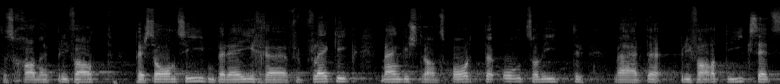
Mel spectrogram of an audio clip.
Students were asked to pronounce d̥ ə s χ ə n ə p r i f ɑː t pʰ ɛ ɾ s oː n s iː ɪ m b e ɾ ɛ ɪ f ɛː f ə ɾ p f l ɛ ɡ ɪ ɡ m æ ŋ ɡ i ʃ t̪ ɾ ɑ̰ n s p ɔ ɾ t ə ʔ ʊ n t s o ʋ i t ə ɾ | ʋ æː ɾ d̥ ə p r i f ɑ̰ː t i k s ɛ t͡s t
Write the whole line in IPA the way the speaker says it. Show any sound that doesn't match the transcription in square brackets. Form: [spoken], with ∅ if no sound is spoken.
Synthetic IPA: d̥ [ɑ] s χ [ɑ] n ə p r i f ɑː t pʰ ɛ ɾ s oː n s iː ɪ m b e ɾ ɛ ɪ [χ] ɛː f ə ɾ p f l ɛ ɡ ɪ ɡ m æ ŋ ɡ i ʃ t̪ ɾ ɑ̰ n s p ɔ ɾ t ə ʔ ʊ n t s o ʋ i t ə ɾ | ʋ æː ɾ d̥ ə p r i f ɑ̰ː t [iː] k s ɛ t͡s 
